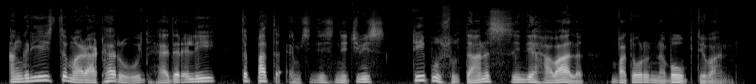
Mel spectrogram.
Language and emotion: Kashmiri, neutral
